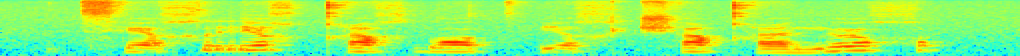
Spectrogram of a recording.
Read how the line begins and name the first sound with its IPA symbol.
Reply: t͡sʰ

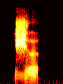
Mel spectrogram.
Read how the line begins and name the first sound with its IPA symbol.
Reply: ʒ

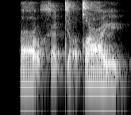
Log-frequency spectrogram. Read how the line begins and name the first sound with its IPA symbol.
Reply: ʕ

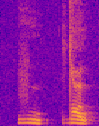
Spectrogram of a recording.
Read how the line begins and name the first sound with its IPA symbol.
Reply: v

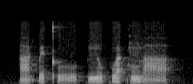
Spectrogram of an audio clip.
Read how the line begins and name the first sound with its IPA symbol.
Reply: a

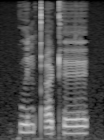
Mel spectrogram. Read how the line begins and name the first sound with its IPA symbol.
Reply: kʷ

